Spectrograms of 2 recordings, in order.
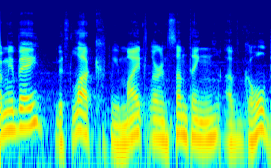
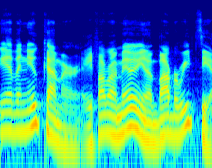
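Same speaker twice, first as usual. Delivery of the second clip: voice of a little impish creature. Voicing the imp as it tells someone about a newcomer, imp voice. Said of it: "My imp voice".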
